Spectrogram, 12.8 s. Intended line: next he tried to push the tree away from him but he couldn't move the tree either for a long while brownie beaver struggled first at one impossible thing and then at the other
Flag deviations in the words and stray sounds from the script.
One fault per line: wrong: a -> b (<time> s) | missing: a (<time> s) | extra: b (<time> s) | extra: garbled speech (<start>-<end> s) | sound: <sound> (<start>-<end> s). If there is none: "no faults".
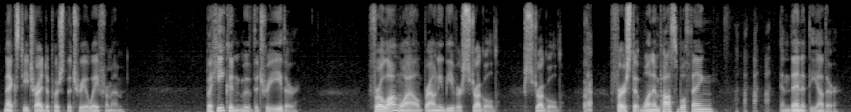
extra: struggled (7.9 s)
sound: laugh (8.8-8.9 s)
sound: laugh (10.9-11.6 s)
